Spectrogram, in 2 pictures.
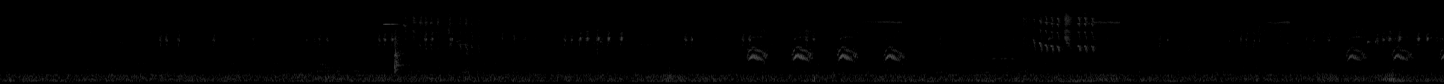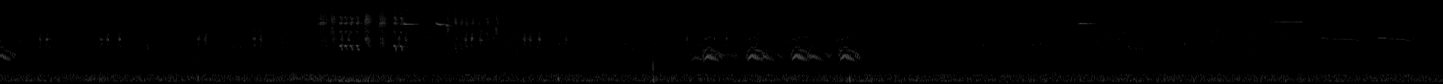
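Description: Faint birds chirping now and then: short runs of four or five quick notes, with scattered thin high chips between them, over a faint steady hiss.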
